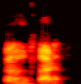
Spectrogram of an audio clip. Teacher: यह स्वर के बाद आने वाला है जिसकी ध्वनि नाक से निकलती है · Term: अनुस्वार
